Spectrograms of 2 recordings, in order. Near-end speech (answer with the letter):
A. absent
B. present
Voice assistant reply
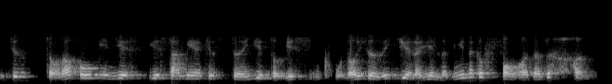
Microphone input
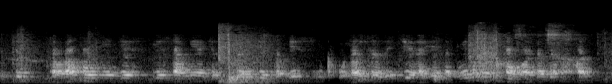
A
